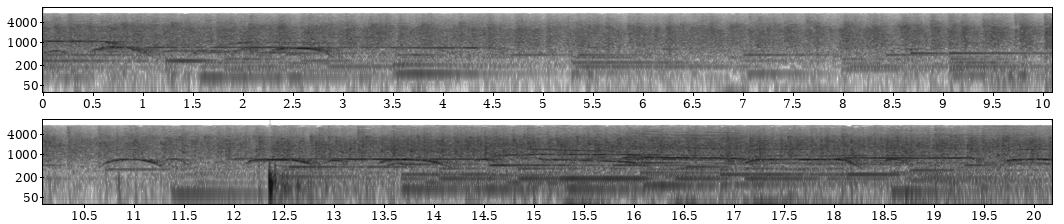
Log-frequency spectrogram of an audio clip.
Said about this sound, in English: Celebrate him. Wow. Keep clapping your hands for Jesus.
